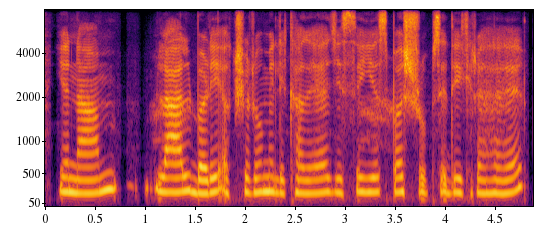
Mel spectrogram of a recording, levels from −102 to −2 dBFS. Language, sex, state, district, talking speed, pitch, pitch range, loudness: Hindi, female, Assam, Kamrup Metropolitan, 195 wpm, 220 Hz, 205-225 Hz, -17 LUFS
